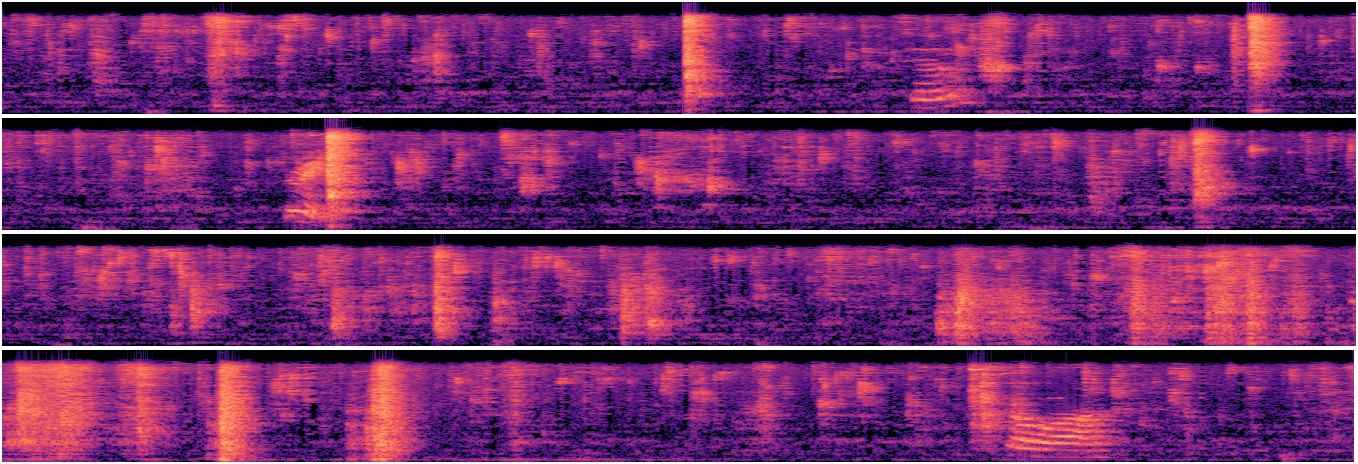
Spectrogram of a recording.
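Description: Kitchen work at a counter: scattered sharp knocks and clinks of eggs being cracked against a bowl and things set down, with a denser run of knocks and splashy water-like noise around two-thirds of the way through.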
